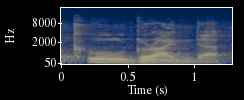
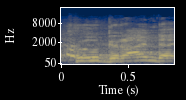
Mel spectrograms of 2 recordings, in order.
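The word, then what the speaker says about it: Kulgrinda: go here's a question if you follow a cool grinder where will it get you oh oh oh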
